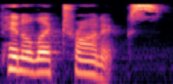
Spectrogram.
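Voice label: "pin electronics", English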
